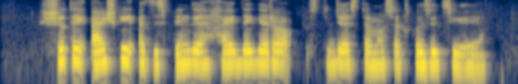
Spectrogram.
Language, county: Lithuanian, Telšiai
